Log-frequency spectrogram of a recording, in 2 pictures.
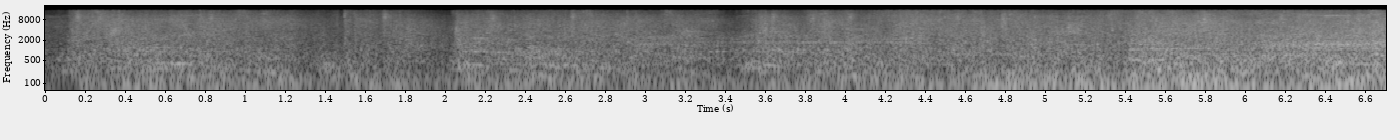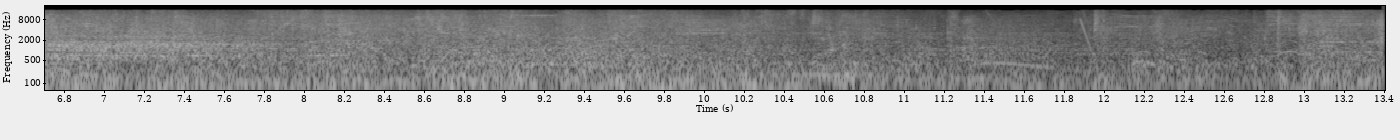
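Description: Video game spell blasts and hits crackle and boom in a busy fight.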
